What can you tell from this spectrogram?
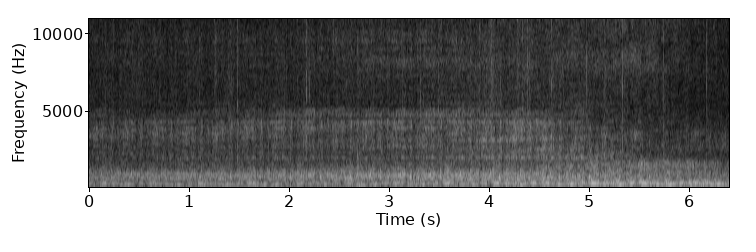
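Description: G-scale garden-railway train, a model steam locomotive pulling passenger coaches, rolling past close by: a steady mechanical whir of motor, gears and wheels on the rails, with light clicks. It grows a little louder as the train nears, peaking about five seconds in.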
